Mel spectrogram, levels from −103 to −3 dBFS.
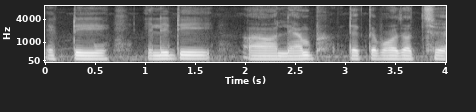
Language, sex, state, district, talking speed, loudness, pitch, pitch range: Bengali, male, West Bengal, Alipurduar, 105 wpm, -16 LUFS, 125 Hz, 120-125 Hz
